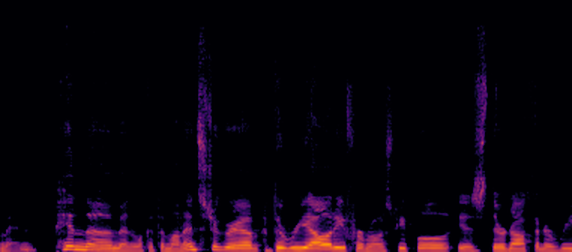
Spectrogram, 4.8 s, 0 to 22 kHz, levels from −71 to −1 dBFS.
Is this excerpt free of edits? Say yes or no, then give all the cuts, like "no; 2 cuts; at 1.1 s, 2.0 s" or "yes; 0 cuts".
no; 2 cuts; at 2.2 s, 3.8 s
